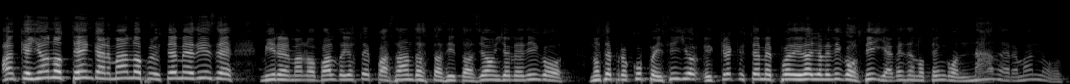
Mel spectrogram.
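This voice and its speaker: A man preaching a sermon in a loud, booming voice, calling his listeners "hermano" after nearly every phrase. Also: steady tone, a little fast, hardly any pauses.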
